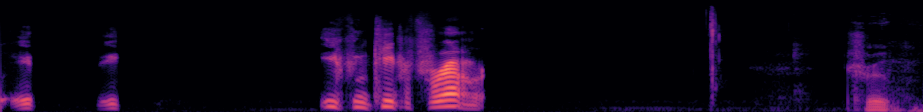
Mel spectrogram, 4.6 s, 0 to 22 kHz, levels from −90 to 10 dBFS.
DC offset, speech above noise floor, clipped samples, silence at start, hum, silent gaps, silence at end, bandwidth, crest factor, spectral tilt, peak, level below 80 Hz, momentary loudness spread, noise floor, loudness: under 0.1%; 61 dB; under 0.1%; 0 s; none; none; 0.15 s; 14 kHz; 28 dB; -5 dB/octave; -2 dBFS; -68 dBFS; 27 LU; -85 dBFS; -22 LUFS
